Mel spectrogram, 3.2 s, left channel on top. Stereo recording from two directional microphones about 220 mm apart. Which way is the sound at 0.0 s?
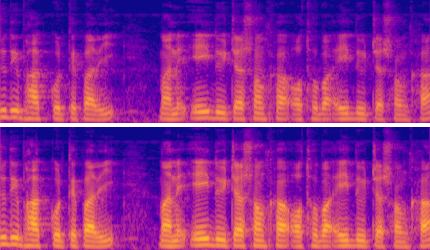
20° right (ahead or behind).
